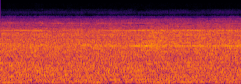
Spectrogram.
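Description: Steady machine noise, an even rushing sound with a faint high-pitched whine running through it.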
